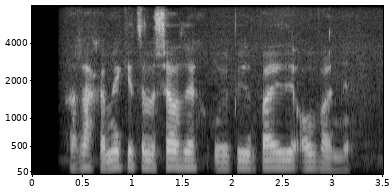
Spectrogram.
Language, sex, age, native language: Icelandic, male, 30-39, Icelandic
